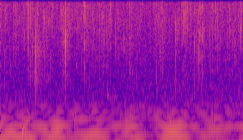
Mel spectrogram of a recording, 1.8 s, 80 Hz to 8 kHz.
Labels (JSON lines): {"label": "biophony, midshipman", "recorder": "SoundTrap 500"}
